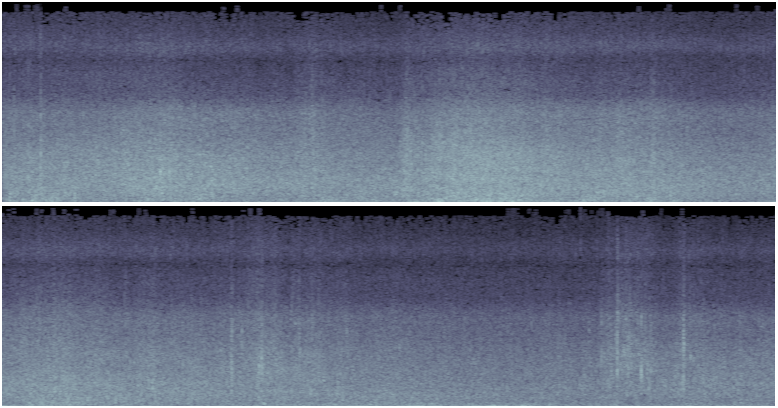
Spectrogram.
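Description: Small waves breaking and washing up a sandy beach in a steady rush that swells and eases, with wind buffeting the microphone.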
